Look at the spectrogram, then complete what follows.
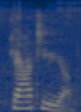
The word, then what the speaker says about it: Cattleya: इट्स कैटलिया. बहुत सारे लोग अलग अलग टाइप से प्रोनाउंस करते हैं और मैं बहुत ही पर्टिकुलर हूँ.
